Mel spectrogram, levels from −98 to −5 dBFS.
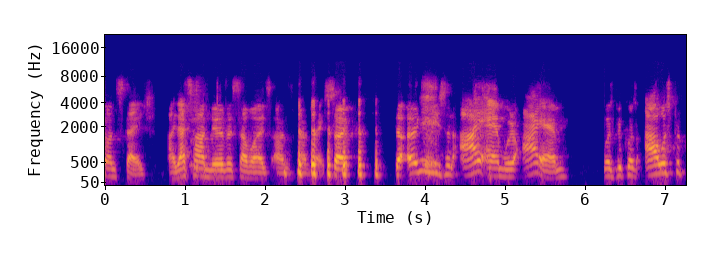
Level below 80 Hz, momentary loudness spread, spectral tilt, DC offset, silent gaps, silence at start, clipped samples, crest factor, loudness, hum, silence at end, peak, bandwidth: -72 dBFS; 12 LU; -4 dB/octave; under 0.1%; none; 0 s; under 0.1%; 20 dB; -31 LUFS; none; 0.05 s; -10 dBFS; 8.2 kHz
